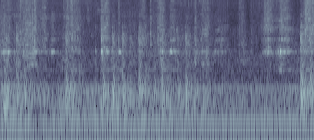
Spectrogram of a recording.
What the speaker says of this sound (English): the whole objective is to deglaze that bottom pan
